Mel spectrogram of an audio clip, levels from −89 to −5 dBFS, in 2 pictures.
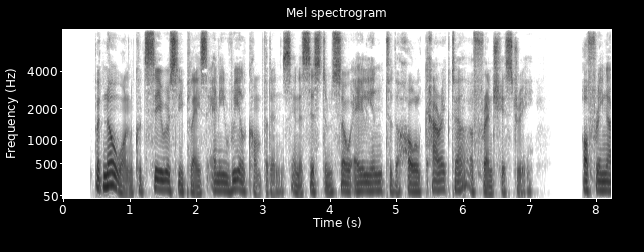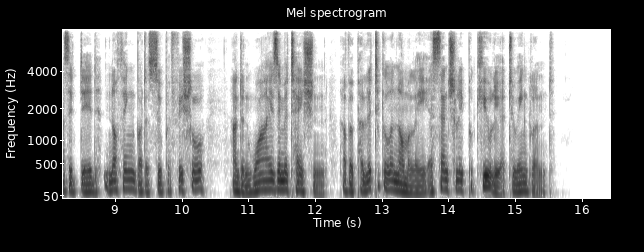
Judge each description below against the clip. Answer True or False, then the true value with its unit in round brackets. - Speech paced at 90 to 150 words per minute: True (145 wpm)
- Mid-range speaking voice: False (105 Hz)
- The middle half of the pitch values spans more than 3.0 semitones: True (3.8 semitones)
